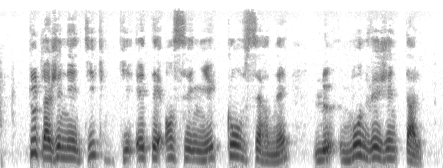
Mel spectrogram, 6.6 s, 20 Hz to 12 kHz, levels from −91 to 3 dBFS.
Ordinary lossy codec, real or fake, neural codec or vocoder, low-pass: Opus, 64 kbps; real; none; 9.9 kHz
